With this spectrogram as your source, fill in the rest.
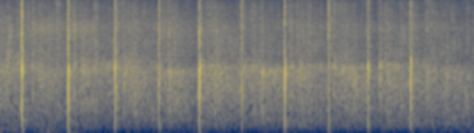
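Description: Audience applause at a conference talk, a sparse scattering of sharp individual claps rather than a full ovation, irregular and fairly quiet, fading in intensity across a few seconds with no talking over it.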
